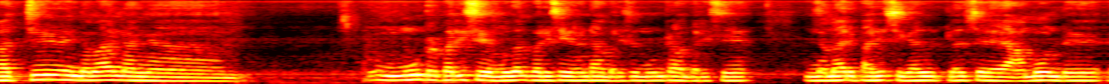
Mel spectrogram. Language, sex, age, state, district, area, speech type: Tamil, male, 30-45, Tamil Nadu, Madurai, rural, spontaneous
